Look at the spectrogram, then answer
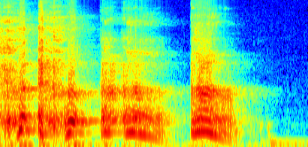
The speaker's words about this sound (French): Euh, mais euh, attends, j'ai toussé un coup, ça va dégager.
